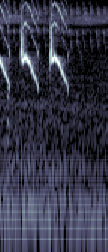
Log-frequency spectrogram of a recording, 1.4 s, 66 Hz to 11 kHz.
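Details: Cinereous tit (gelatik batu) singing in a lively, chatty way. Two clear whistled notes slide steeply downward from high to mid pitch, about 0.4 seconds apart, after a brief opening note. The background is quiet.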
